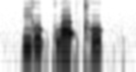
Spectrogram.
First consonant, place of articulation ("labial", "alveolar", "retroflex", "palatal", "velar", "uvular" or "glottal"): palatal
